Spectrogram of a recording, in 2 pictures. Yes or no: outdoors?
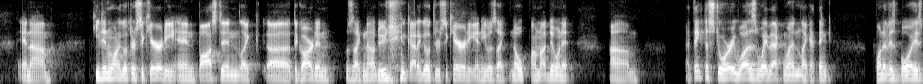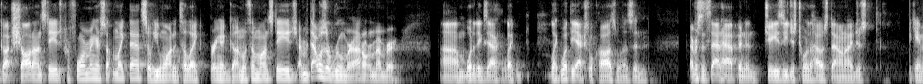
no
